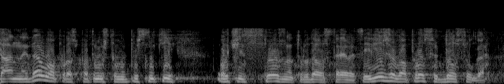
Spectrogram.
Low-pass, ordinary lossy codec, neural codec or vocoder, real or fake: 5.4 kHz; none; codec, 16 kHz, 16 kbps, FunCodec, trained on LibriTTS, 50 frames a second; fake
